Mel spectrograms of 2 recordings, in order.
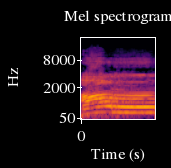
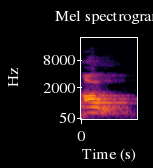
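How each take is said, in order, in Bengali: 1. শেষের র-এর শব্দ চাপ দিয়ে ধরে রাখা হয়। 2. শেষের র-এর শব্দ হঠাৎ থেমে যায়। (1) "চাপ দিয়ে ধরে রাখতে হবে একটুক্ষণ" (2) "আপনি যদি এভাবে বলেন হামজা র জবর অর, তাহলে হয় নাই"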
